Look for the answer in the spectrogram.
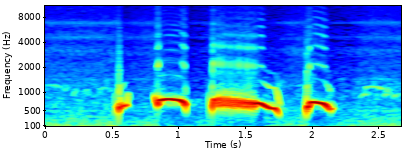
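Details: Decoy spotted dove, calling for a mate on a weekend in late August, utters one four-part coo: a short note, an even coo, a long descending coo and a brief ending note.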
